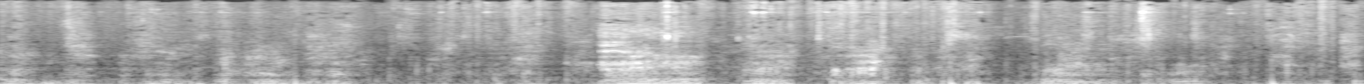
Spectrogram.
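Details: Leonberger play fighting with a Labrador, the dogs Montana and Lola, in a long nonstop play session; deep rough growling bursts and scuffling come in uneven surges, loudest around three to four seconds.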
